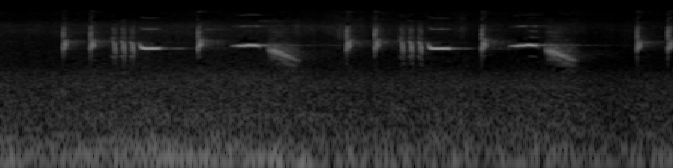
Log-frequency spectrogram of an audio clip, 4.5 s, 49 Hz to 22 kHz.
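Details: Nightingale song from a wood near a house on 30 June 2015: pure sustained whistles, quick click trills and a falling slurred note, phrases delivered in varied rapid sequence.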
